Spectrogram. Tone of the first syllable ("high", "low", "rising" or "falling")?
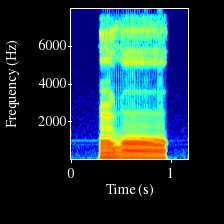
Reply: high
